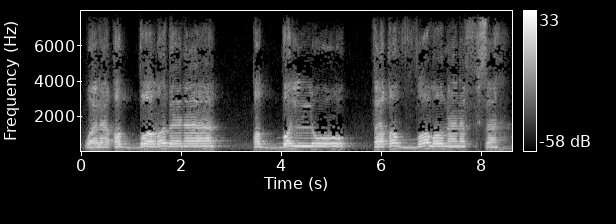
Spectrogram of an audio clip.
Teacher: يعني ورش خالف قالون في هذين الحرفين، أدغم الدال في الضاد والظاء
